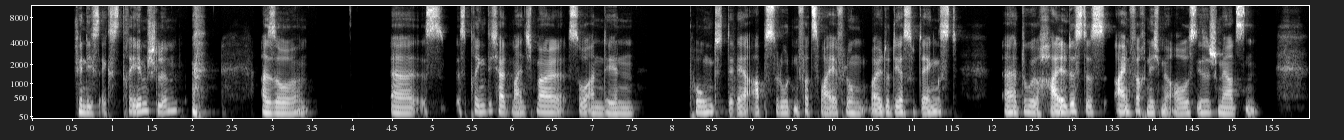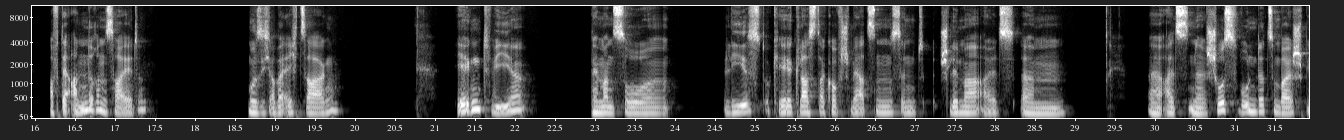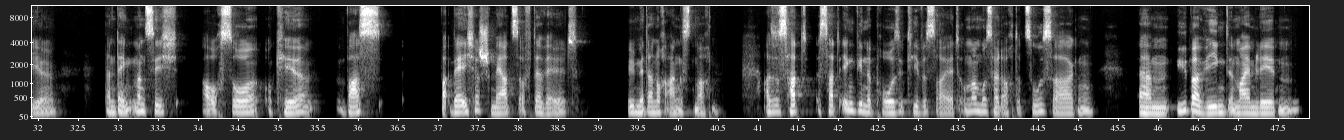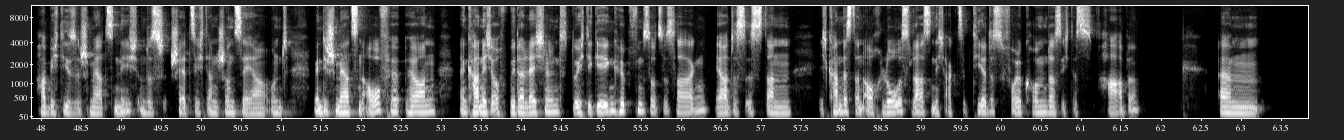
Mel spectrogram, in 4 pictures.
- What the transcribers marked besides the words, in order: chuckle
- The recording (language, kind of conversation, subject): German, advice, Wie kann ich besser mit Schmerzen und ständiger Erschöpfung umgehen?
- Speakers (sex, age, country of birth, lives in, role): female, 40-44, Germany, Portugal, advisor; male, 30-34, Germany, Germany, user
